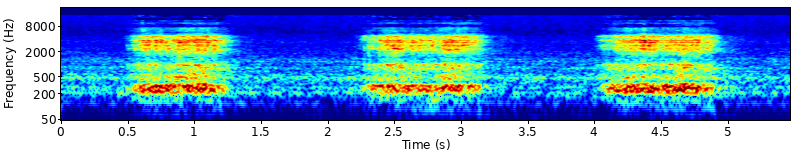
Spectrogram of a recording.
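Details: Man snoring: three loud, rasping snores on each in-breath at roughly 30 breaths a minute, with quiet out-breaths between.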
